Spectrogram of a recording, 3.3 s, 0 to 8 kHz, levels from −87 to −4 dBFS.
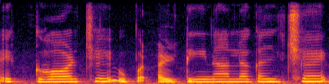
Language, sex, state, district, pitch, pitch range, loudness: Maithili, female, Bihar, Madhepura, 250 Hz, 240-260 Hz, -14 LUFS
